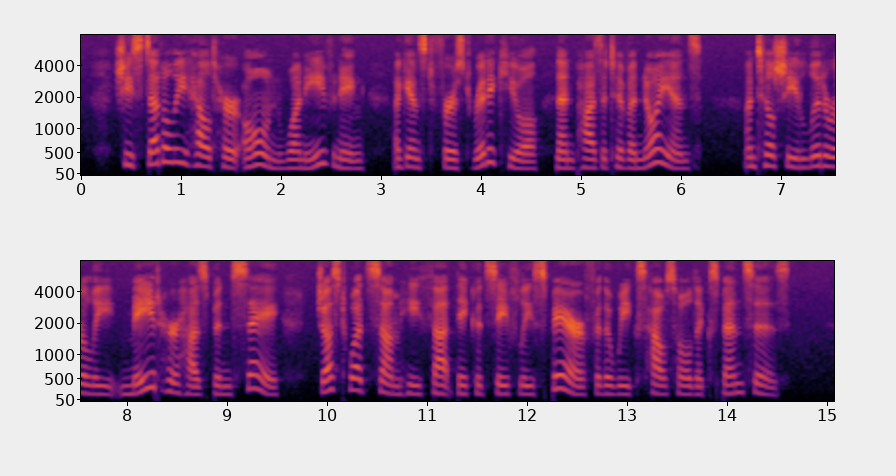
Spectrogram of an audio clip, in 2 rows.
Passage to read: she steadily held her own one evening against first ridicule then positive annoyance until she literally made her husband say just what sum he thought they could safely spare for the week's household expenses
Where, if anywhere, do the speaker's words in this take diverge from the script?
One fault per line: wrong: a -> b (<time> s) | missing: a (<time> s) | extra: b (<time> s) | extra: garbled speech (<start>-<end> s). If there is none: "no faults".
no faults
